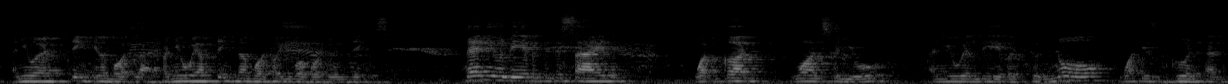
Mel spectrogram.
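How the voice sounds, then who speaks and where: Over noticeable background noise, a man talks in a Jamaican accent at a moderate pace. The room echo is audible. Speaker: workshop speaker. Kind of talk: workshop talk.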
